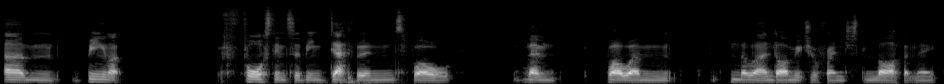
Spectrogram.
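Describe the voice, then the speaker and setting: Young man, mellow low voice, rambling anecdote on a call mic. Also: level tone, slow pace, long pauses. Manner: rambling, filler-heavy anecdote telling. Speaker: storyteller in a chat. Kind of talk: casual chat over a voice call. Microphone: computer mic on a voice call.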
